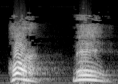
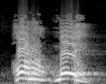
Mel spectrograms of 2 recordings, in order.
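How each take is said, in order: First: "Hora me" stressed on "Hora", high and loud; emphatic Greek. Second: "Hora me" hit hard and high; emphatic Greek. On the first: Repeating the Greek for the congregation, emphatic. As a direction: lean on "Hora" in "Hora me". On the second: Teaching the Greek prohibition, emphatic "Hora me". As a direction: spit out "Hora me" as a sharp ban. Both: Shown as a demonstration. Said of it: "Very emphatic in the sounds".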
